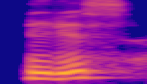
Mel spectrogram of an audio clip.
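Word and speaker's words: Lilith: Lilis Lilis, je le prononce à l'anglaise mais pas je le dans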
